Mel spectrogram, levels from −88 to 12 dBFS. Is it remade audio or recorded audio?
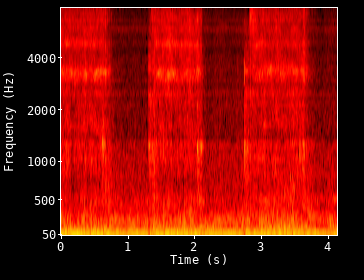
remade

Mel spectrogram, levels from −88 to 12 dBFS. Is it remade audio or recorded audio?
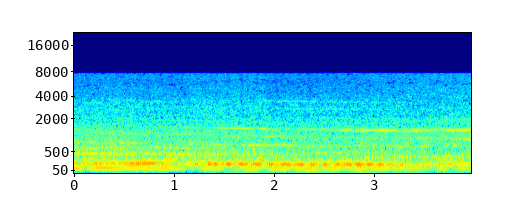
recorded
